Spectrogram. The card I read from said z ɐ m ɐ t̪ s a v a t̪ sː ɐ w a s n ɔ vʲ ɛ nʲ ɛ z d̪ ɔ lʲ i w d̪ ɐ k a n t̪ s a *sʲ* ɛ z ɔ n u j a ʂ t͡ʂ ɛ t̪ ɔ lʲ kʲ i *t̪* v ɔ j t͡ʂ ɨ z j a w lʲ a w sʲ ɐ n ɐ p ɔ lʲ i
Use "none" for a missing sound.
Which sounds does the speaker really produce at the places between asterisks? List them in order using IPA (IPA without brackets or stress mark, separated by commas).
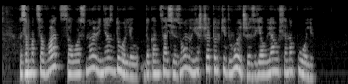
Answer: sʲ, d̪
